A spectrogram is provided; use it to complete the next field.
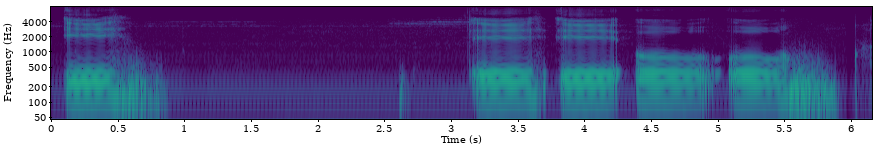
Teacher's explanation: इन स्वरों के उच्चारण मुंह से लगभग बंद हो ही रहता है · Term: संवृत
